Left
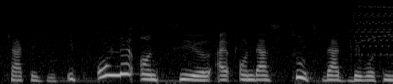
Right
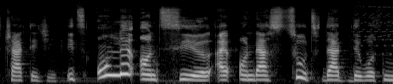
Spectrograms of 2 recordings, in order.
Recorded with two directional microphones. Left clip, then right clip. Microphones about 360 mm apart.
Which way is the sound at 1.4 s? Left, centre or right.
Centre.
